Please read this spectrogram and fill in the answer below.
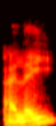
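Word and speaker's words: على: Sometimes this is pronounced with the alay, with the ya, with the sukun, when it's connected with a pronoun. Otherwise, it's typically pronounced as ala.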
